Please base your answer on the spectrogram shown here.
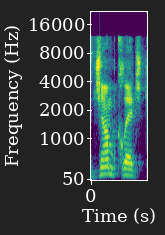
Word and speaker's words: JumpGlxtch: way, to SynthWorld listeners, it's JumpGlitch, JumpGlxtch, just so Yep. you know how it's spelled. If you try to type JumpGlitch normally, you're probably not going to find him.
